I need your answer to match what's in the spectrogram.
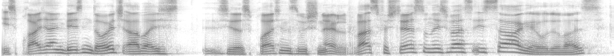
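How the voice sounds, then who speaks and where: Guy streaming a strategy game, slow halting talk, keeps correcting himself, jokey with chat. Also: medium pitch, lively intonation, a bit bright. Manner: halting learner's German with self-corrections; joking, chatting to viewers and thanking subscribers. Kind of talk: casual live-stream gaming chat.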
